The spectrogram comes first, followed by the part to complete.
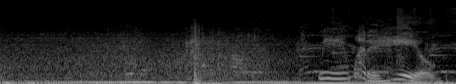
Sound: engine rumbling

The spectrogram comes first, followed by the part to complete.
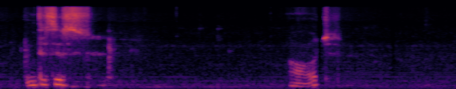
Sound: none

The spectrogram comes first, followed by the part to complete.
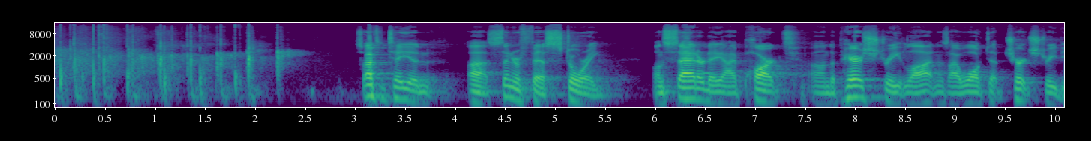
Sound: applause

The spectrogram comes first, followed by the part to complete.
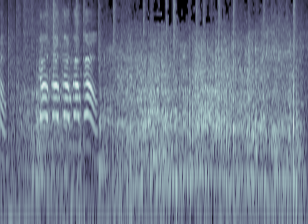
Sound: box scraping

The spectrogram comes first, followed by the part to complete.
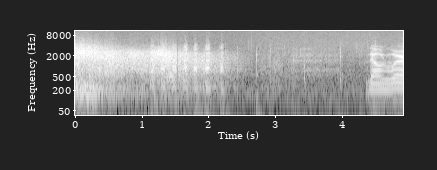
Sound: laughter

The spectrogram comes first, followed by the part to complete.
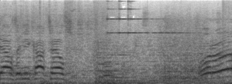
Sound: dinging

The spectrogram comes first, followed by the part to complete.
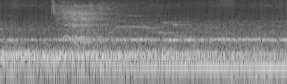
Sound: muffled Voice

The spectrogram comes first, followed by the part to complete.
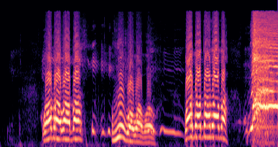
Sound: giggles

